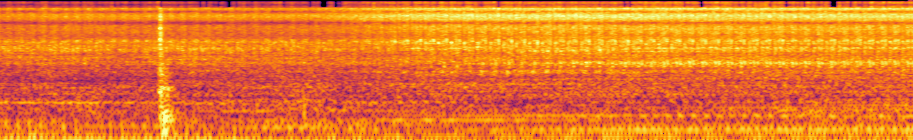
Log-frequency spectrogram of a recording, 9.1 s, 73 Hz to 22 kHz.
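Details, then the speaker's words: Holden Calais with L98 LS V8, first start after the engine was torn down and rebuilt with new gaskets, seals and worn parts to cure a knock: brief starter whine, then a steady, even idle that keeps getting quieter, with no ticking or knocking. "Definitely starting to uh quieten up, which is great."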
